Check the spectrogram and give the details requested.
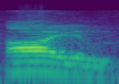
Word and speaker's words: aisle: okay aisle number 10 aisle يعني ممر، الممرات الموجودة في السوبر ماركت اسمها aisle، الاس سايلنت لا تنطق.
